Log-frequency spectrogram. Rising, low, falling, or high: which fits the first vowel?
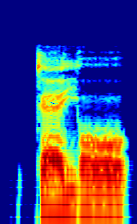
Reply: low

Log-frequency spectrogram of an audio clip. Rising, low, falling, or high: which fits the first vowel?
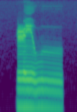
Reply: low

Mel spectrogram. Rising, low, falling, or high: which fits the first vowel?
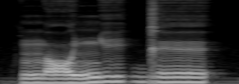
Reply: low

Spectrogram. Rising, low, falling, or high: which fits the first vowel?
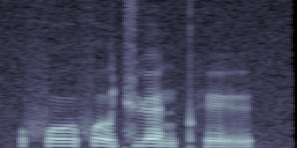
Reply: high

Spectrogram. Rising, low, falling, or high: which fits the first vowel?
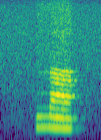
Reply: low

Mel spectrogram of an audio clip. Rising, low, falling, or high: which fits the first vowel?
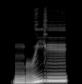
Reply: rising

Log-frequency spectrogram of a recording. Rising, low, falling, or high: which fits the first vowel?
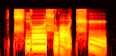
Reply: high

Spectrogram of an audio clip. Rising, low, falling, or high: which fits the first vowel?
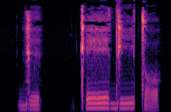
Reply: high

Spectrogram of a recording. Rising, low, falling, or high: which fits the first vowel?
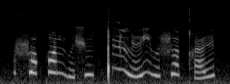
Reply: high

